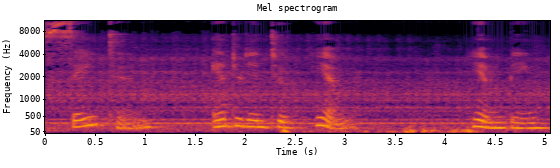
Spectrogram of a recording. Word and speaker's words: Satan: the bread saved him that's another word we want to say the right way with a long a at the beginning of Satan entered into him him being Judas okay so now verse 30.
